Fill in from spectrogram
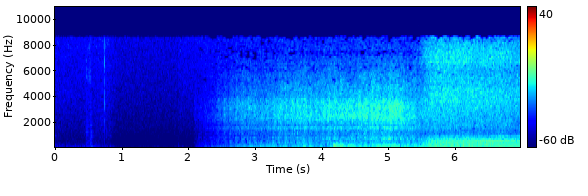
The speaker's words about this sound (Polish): Pociąg wjeżdża w zagłębie Rury, centrum niemieckiego przemysłu.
